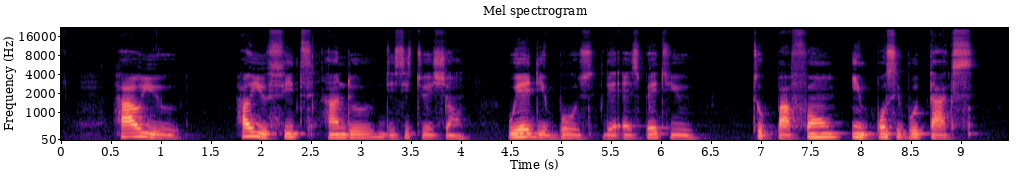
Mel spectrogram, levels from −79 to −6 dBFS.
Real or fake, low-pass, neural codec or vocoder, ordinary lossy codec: real; none; none; none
